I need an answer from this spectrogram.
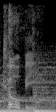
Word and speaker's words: Kobe: Breen Kobe, yeah, it's pronounced Kobe, not Cobb or even Cobbs like you might see on the official stats, is the leading receiver.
